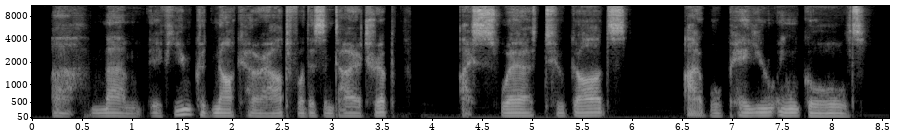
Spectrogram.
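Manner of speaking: soft, hushed half-whisper. Game narrator voicing a voice that enters a player's head, in a soft half-whisper. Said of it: "a soft whisper enters the back of your head".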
